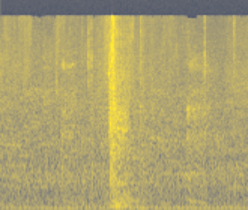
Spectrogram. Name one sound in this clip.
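A car door slams shut.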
